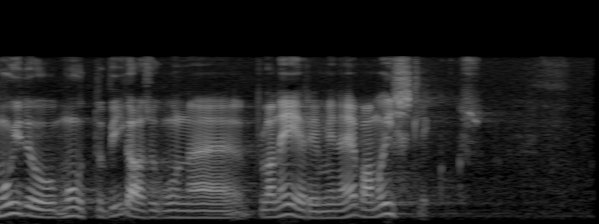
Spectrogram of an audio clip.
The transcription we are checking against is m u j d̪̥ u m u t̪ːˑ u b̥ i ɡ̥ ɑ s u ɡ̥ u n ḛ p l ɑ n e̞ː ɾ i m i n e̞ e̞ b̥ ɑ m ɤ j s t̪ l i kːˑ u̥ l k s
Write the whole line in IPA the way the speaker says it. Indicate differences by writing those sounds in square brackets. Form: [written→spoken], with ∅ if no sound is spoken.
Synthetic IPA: m u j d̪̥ u m [u→uː] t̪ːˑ u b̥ i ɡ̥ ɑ s u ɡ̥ u n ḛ p l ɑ n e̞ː ɾ i m i n e̞ e̞ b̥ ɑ m ɤ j s t̪ l i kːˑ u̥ [l→∅] k s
